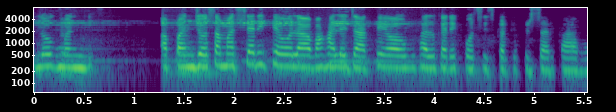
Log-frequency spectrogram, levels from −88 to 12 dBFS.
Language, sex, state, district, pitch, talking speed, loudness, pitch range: Chhattisgarhi, female, Chhattisgarh, Rajnandgaon, 250 Hz, 225 wpm, -18 LUFS, 230-260 Hz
